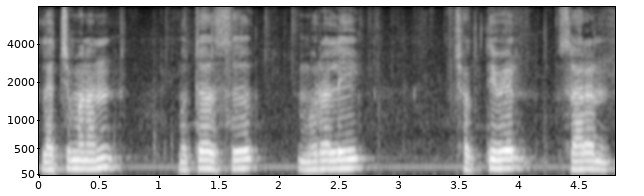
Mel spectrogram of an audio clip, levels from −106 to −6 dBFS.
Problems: none marked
